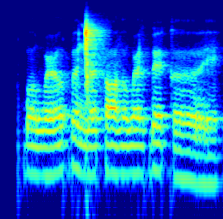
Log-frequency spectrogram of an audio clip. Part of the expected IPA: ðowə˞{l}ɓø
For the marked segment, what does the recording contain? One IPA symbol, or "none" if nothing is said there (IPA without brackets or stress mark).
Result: l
